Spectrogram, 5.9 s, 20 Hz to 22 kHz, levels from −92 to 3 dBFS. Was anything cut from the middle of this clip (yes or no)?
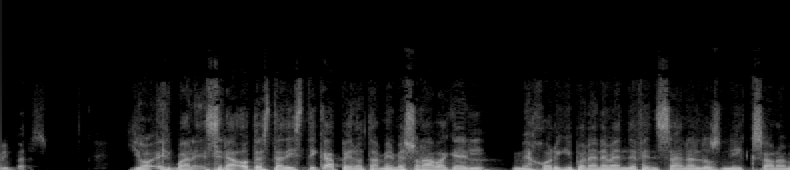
yes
